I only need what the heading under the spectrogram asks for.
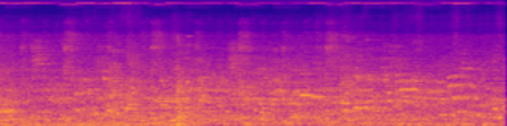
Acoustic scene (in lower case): crowded indoor space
